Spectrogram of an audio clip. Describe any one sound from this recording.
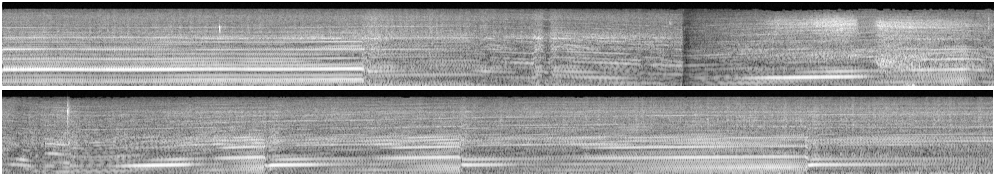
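A racing car engine screams at high revs, its pitch falling and climbing again as it shifts gears.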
